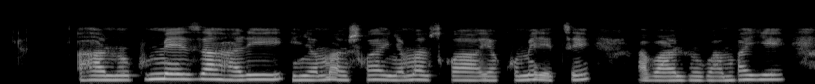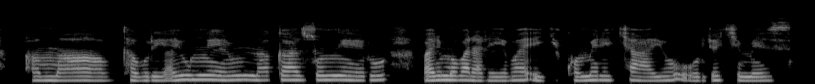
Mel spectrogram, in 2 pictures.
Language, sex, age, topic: Kinyarwanda, female, 18-24, agriculture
